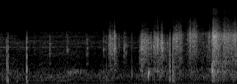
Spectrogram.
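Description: Cardboard advent calendar door being pried and torn open: a few sharp clicks, then denser crinkling and tearing in the second half.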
